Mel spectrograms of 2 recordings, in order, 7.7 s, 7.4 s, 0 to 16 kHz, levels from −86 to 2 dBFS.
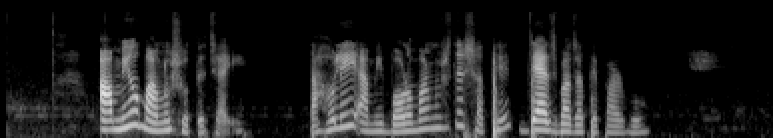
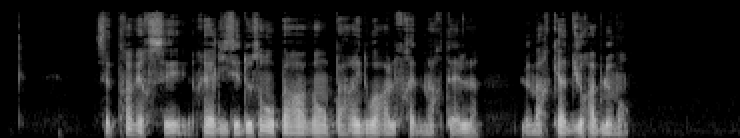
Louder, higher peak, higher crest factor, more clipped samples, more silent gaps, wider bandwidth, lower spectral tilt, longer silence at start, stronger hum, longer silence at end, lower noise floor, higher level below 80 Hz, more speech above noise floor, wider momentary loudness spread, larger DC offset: first, -21 LUFS vs -27 LUFS; first, 0 dBFS vs -6 dBFS; about the same, 24 dB vs 22 dB; neither; neither; about the same, 11 kHz vs 11.5 kHz; about the same, -6 dB/octave vs -5 dB/octave; about the same, 1 s vs 0.95 s; neither; first, 1.3 s vs 1.15 s; about the same, -75 dBFS vs -73 dBFS; first, -52 dBFS vs -60 dBFS; first, 52 dB vs 47 dB; first, 21 LU vs 9 LU; neither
